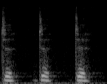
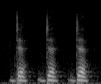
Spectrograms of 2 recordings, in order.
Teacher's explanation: my tongue is tapping the top of my mouth like a drum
